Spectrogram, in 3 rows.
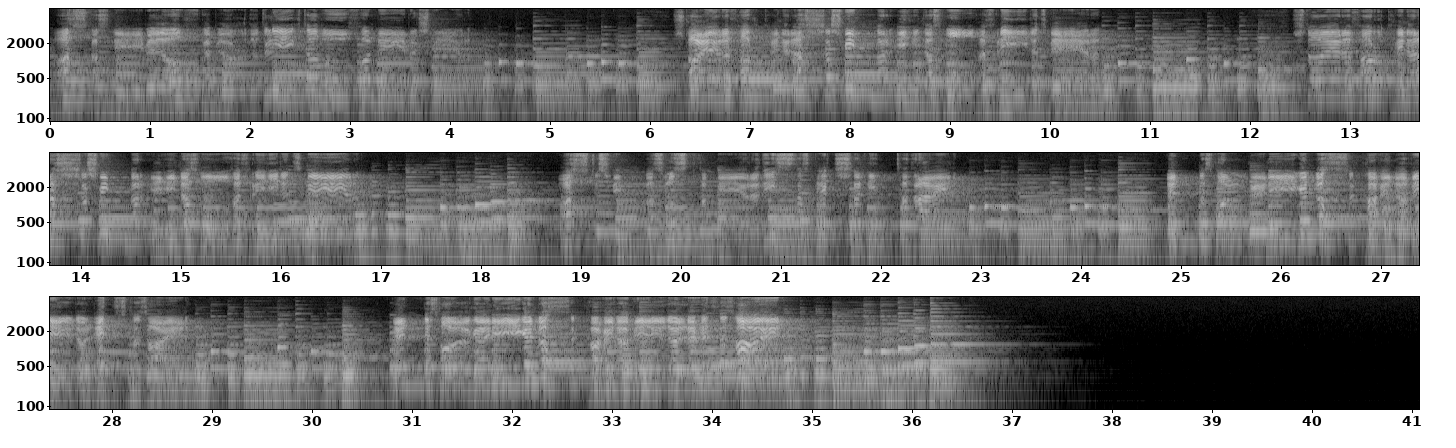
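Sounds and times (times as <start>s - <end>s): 
person singing: 0.0s - 4.3s, 6.2s - 11.2s, 12.4s - 17.1s, 18.8s - 23.2s, 24.8s - 29.1s, 30.7s - 35.2s
piano accompaniment: 0.0s - 37.6s.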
